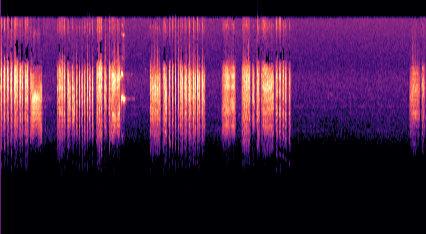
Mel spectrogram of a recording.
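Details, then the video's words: Moussier's redstart giving harsh, scratchy, high-pitched bursts under a second long, in five or six groups separated by short pauses; nothing else is heard. "BIRDS VOICE : The Moussier's redstart BIRD"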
